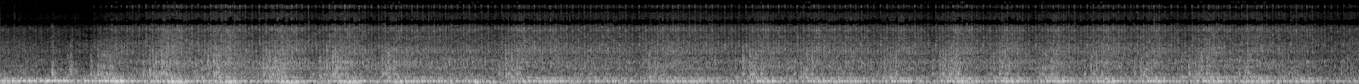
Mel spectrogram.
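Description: Low, uneven idle with a loping beat of a little under two pulses a second; engine runs rough at idle, cause not evident.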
